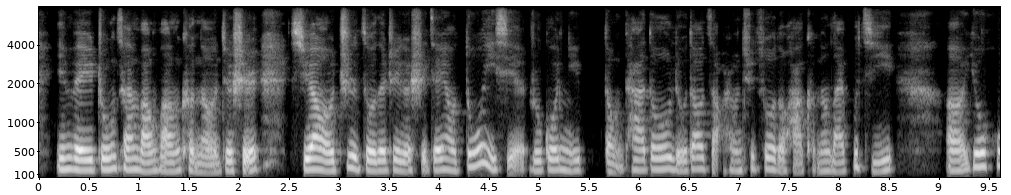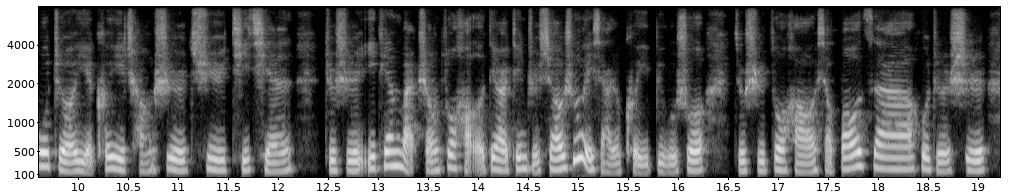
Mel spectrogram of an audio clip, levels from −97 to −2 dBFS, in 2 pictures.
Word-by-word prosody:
因 190 0 +2
为 175 -2 +8
中 190 +3 +2
餐 185 -3 +1
往 155 0 +2
往 160 0 0
可 - - 0
能 140 -2 -3
就 165 - +2
是 170 - +3 0.3
需 - - +3
要 180 -4 +7
制 205 +6 +1
作 175 -4 +4
的 170 +1 +4
这 170 -1 0
个 - - +1
时 - - -4
间 175 0 +3
要 180 -2 -2
多 230 - +1
一 260 - 0
些， 190 +1 -3
如 165 -2 -3
果 180 +1 +1
你 175 -1 -5 0.2
等 155 -3 -5
它 180 -1 -4
都 190 +2 0
留 180 - -2
到 195 +2 -1
早 195 - -9
上 170 -3 -8
去 200 +4 -9
做 195 -1 -1
的 180 - -3
话， - - -7
可 - - -12
能 165 +1 -6
来 155 -1 -5
不 235 +7 -5
及。 180 -3 -6 0.5
呃， 170 -1 0
又 235 0 +5
或 240 0 +4
者 170 -10 +2
也 165 - 0
可 200 - -2
以 190 -3 +3
尝 160 -1 -10
试 175 -4 0
去 175 0 -2
提 175 0 -5
前 165 -1 -3 0.3
就 170 - -2
是 165 0 0
一 205 - -1
天 245 +4 +3
晚 220 - 0
上 170 - -2
做 215 +4 0
好 215 - -3
了， - - -1
第 195 - +1
二 175 -2 +2
天 195 0 -1
只 145 - -4
需 170 +4 -4
要 185 +1 +4
热 350 - +3
一 - - +5
下 155 -7 -6
就 145 - -7
可 - - -4
以， 135 - -3
比 150 - -9
如 140 0 -4
说 170 -1 +1 0.3
就 160 - -2
是 165 -1 -4
做 180 +2 +1
好 150 -3 -3
小 175 - -5
包 210 +5 +3
子 245 -2 -3
啊， 195 -1 0
或 200 -1 -2
者 155 -3 -2
是， 170 0 -1
180 Hz, 280 characters per minute, -22 LUFS, 165-195 Hz, 0.5 s, 为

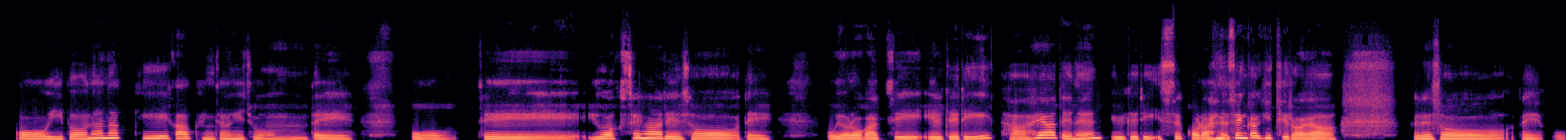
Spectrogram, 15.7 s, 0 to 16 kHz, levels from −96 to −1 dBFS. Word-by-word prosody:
어 210 0 +1
이번 215 +2 0
1 270 +2 +5
학기가 245 -4 0
굉장히 210 0 -2
좀 190 - -6
네 185 -1 -2 0.6
뭐 190 -1 -3 0.2
제 200 -2 -1
유학 215 0 0
생활에서 210 -5 +1
네 185 -1 -4 0.5
뭐 210 - 0
여러 205 0 +3
가지 200 -1 -1
일들이 205 +3 0
다 185 0 -3
해야 300 +8 +3
되는 235 +1 +2
일들이 205 -1 -1
있을 220 +4 -4
거라는 210 +3 +3
생각이 275 -1 +4
들어요. 190 -2 +1 0.8
그래서 105 -1 +1 0.2
네 200 -2 -2
뭐 - - -13
205 Hz, 200 characters per minute, -24 LUFS, 195-220 Hz, 0.8 s, 1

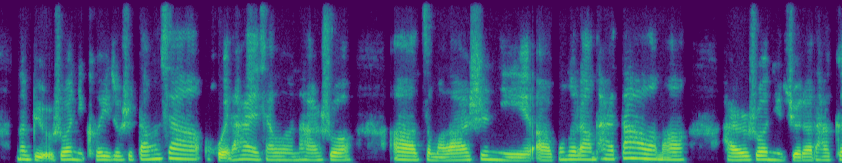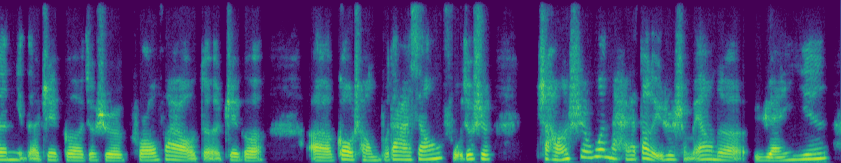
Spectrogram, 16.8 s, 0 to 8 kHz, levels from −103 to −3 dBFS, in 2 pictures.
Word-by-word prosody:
那 205 -1 -2
比 175 -4 0
如 - - +2
说 190 +1 +1
你 175 - -4
可 180 - -2
以 180 - +1
就 180 - -3
是 185 -1 -4
当 205 +3 0
下 230 -4 +1
回 205 - +1
他 205 +3 0
一 180 - -2
下， 180 -2 -5
问 175 - -2
问 170 -1 -6
他 175 -1 -3
说： 180 0 -1 0.4
“啊， 185 -2 +3
怎 175 -2 -4
么 155 -1 0
了？ 170 +2 +2
是 200 +2 -2
你， 155 -5 -1
呃， 155 -1 0
工 185 +4 -5
作 200 - +1
量 190 -1 +1
太 210 +1 -1 0.3
了 220 -2 +3
吗？ 185 -2 -1 0.4
还 170 -1 +1
是 180 - +2
说， 190 0 +2
你 175 -3 -4
觉 155 - +1
得 165 +1 +1
它 175 -1 -4
跟 180 0 0
你 - - -4
的 - - 0
这 170 -1 0
个 155 -2 +1
就 160 - -3
是 150 -3 +3
profile 170 +2 +2
的 - - -1
这 165 - +1
个， 150 +2 0 0.5
呃， 150 -2 +3
构 200 +3 +5
成 160 -3 -3
不 165 -1 -6
大 195 0 +2
相 210 +5 +1
符？” - - -2
就 215 - +4
是 220 -2 +1 0.4
尝 200 -1 +2
试 300 +5 -2
问 335 0 +1
他 240 - +1
一 200 - -5
下， 200 - -1
到 245 +2 +3
底 - - +2
是 200 0 -1
什 190 - -4
么 - - -6
样 205 0 +1
的 165 -4 -1
原 155 +4 0
因， 225 +4 +3
185 Hz, 285 characters per minute, -22 LUFS, 165-205 Hz, 0.5 s, 构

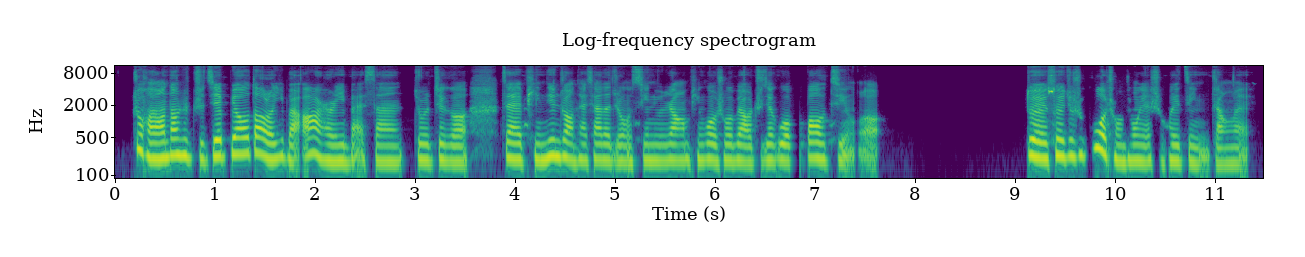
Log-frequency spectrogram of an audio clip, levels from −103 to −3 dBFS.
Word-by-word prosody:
就 295 -2 +1
好 205 - +4
像 200 +1 +6
当 235 0 +4
时 230 - +2
直 200 -1 -7
接 230 +4 +5
飙 250 +3 +4
到 255 -1 +5
了 200 - +4
120 220 +4 +2
还 190 - -2
是 180 - 0
130， 180 0 -3
就 195 - -3
是 190 - -2
这 190 +1 -4
个 180 -1 -1 0.3
在 200 -2 +1
平 190 +1 -3
静 225 +1 +3
状 205 -4 +1
态 195 - -4
下 195 +1 -2
的 190 - -1
这 185 - -9
种 180 -1 -3
心 185 +1 -6
率， 185 - -5
让 185 0 -1
苹 190 +1 -7
果 195 -1 0
手 190 0 -3
表 180 -2 0
直 180 - -13
接 190 - -1
给 195 - -3
我 185 - +3 0.2
报 210 -1 +4
警 180 - -6
了。 - - -6 1.5
对， 220 -4 +6
所 235 +4 +3
以 225 - +3
就 225 - -1
是 235 - -4
过 290 +3 +4
程 185 -4 -3
中 185 0 -2
也 180 - -4
是 175 - -11
会 185 +1 -3
紧 175 -1 -7
张 165 0 -4
哎。 165 - -7
190 Hz, 275 characters per minute, -19 LUFS, 185-215 Hz, 1.5 s, 像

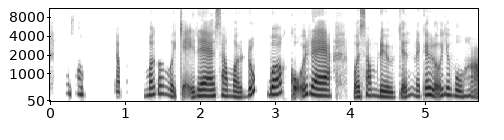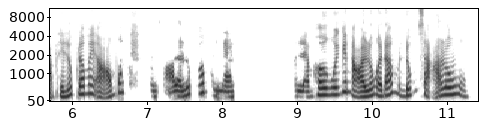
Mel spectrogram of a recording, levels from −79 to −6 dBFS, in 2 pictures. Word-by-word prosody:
Cái 305 -2 -16
xong 270 -2 -4 0.4
dóc - - -6 0.3
mới 245 +4 0
có 290 - -2
người 215 -8 -2
chạy 170 - -3
ra, 215 0 +5
xong 215 -2 -2
rồi 180 -2 +1
rút 410 - +3
bớt 265 +5 +4
củi 255 0 +2
ra, 225 -6 +6 0.3
rồi 180 - +1
xong 225 +2 -3
điều 185 -4 +3
chỉnh 235 +7 -3
lại 195 -3 -4
cái 255 - +4
lửa 230 -1 +3
cho 245 - +2
phù 205 -3 +1
hợp 215 +2 -4
thì 180 - +1
lúc 235 +9 -2
đó 275 0 +2
mới 295 0 -4
ổn - - -2
á. 335 - -1 0.4
Mình 195 -1 -9
sợ - - -12
là - - +3
lúc 260 +6 -1
đó 320 +2 0
mình 200 -1 -5
làm 185 -1 -1 0.8
mình 200 - -7
làm 185 0 -4
hư 245 0 +4
nguyên 255 +1 -1
cái 360 - -1
nồi 185 - +3
luôn 225 +4 0
rồi 215 - +3
đó. 240 +5 +1
Mình 275 -10 -11
đúng 225 - -3
sợ - - -4 0.2
luôn! 255 -4 0
230 Hz, 265 wpm, -22 LUFS, 200-265 Hz, 0.8 s, ra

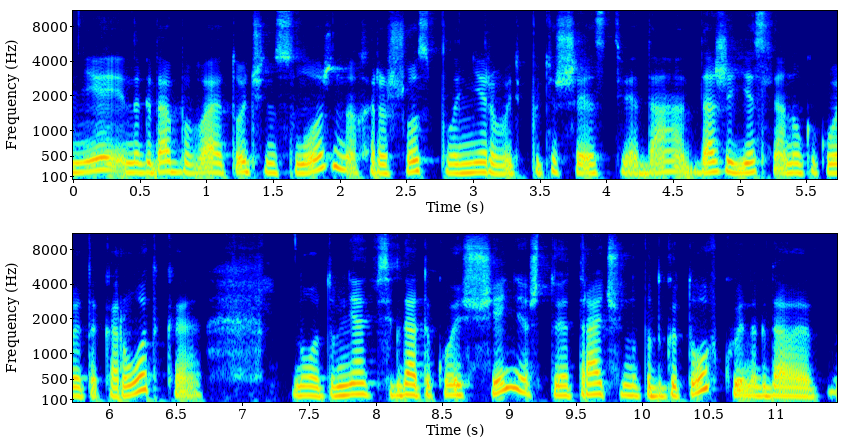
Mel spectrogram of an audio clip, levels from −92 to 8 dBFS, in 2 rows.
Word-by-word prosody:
мне 210 +6 +2
иногда 185 +1 +1
бывает 180 -2 -2
очень 190 -1 -1
сложно 225 - 0
хорошо 175 +2 -1
спланировать 180 - -1
путешествие, - - -4
да, 100 +3 -2
даже 195 +2 +1
если 185 +2 0
оно 180 -1 0
какое-то 175 -2 -1
короткое. 190 - 0 0.7
Вот 180 -1 0
у - - +2
меня 205 +4 +4
всегда 195 0 +2
такое 95 - -1
ощущение, 255 - +1
что 190 - -7
я 185 - +2
трачу 200 +1 0
на 180 - 0
подготовку 180 - +1
иногда, 175 +1 +2
м, 155 - -5
185 Hz, 140 wpm, -26 LUFS, 175-205 Hz, 0.7 s, меня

